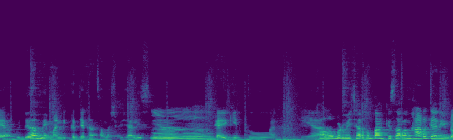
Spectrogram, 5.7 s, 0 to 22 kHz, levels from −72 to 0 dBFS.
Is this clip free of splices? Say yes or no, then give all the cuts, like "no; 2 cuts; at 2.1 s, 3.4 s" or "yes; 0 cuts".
no; 1 cut; at 3.5 s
